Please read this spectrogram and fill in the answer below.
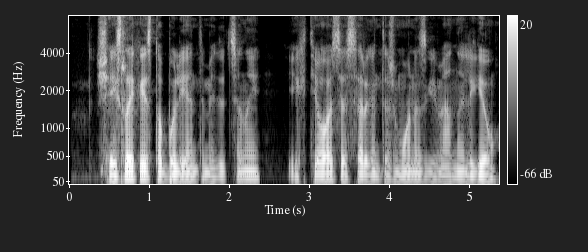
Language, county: Lithuanian, Klaipėda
